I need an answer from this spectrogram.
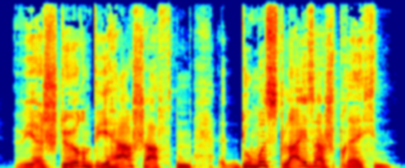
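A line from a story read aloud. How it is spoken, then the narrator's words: Bellowed. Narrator (German): brüllte Labude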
